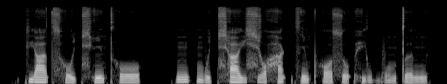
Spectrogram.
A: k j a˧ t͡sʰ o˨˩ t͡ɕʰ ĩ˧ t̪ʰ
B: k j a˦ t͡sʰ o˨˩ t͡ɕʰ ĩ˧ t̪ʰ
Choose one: B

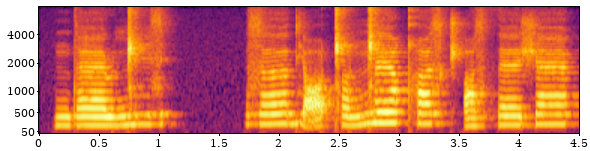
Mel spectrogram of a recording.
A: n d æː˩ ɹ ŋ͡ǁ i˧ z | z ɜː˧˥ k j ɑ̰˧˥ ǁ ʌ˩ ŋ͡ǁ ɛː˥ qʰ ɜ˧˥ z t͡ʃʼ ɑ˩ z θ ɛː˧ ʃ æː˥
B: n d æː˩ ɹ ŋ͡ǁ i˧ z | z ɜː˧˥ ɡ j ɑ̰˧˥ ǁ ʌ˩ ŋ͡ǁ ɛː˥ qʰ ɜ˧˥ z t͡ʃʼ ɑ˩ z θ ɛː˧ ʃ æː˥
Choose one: B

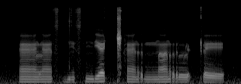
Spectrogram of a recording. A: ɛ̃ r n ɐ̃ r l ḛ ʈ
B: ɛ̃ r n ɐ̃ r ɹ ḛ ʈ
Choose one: A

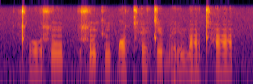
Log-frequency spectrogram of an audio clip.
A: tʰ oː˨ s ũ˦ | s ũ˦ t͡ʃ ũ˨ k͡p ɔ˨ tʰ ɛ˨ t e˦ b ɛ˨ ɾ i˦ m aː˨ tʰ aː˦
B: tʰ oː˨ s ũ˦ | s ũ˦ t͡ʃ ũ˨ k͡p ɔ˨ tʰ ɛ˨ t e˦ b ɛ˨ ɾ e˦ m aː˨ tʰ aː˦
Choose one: B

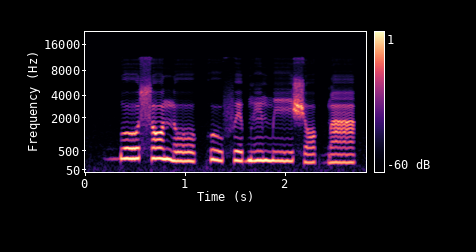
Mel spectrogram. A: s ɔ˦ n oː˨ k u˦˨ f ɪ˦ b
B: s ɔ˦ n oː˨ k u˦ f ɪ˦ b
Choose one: A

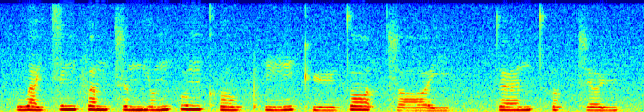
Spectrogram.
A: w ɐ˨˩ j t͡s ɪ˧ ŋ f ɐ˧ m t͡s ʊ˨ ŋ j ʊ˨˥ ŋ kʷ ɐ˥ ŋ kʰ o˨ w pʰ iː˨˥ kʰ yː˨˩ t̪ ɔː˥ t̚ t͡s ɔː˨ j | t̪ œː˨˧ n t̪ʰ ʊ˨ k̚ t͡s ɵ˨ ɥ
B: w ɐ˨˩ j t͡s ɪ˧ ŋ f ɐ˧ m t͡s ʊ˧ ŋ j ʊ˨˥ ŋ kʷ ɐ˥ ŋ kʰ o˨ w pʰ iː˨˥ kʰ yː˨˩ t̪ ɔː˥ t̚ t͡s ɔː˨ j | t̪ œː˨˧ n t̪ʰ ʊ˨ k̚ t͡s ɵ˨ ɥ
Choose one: A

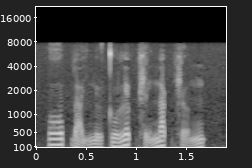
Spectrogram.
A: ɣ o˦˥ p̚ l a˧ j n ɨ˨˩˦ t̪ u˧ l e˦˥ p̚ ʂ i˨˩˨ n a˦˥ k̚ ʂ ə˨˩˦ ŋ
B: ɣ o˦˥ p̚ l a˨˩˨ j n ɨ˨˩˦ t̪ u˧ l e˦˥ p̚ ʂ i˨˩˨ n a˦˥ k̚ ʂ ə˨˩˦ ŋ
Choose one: B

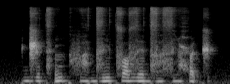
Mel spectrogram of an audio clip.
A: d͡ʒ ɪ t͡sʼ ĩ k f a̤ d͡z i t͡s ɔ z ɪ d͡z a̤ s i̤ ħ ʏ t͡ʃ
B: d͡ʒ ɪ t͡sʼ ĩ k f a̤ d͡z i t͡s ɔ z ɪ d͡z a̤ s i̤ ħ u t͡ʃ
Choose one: A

